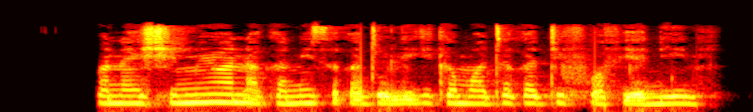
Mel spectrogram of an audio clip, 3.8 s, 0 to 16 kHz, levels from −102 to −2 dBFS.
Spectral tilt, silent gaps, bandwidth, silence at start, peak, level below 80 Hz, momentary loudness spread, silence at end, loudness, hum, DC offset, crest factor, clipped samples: -3 dB/octave; none; 8.2 kHz; 0.5 s; -2 dBFS; -60 dBFS; 9 LU; 0.25 s; -22 LUFS; none; under 0.1%; 20 dB; under 0.1%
